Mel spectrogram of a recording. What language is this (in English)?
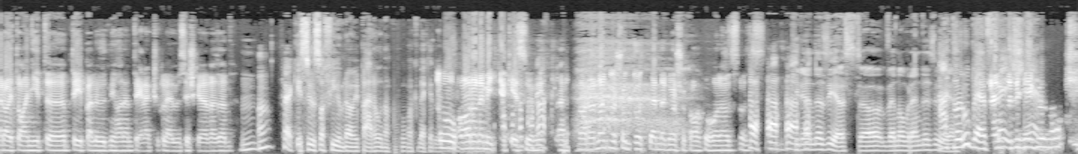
Hungarian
